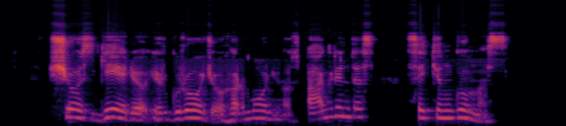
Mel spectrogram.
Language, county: Lithuanian, Utena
